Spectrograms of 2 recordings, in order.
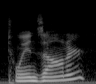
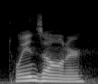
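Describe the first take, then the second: First: "Twins honor" climbing at the end; questioning rise. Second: "Twins honor" level and firm, no rise; affirming repeat. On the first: Twin upping the ante, "Twins honor" rising as a question. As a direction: ask "Twins honor" with a lift on honor. Asking for their private vow. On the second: Rita sealing the private vow, "Twins honor" said as a statement. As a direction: confirm "Twins honor" evenly, weight on Twins. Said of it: "Rita repeated". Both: A narrator's reading.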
